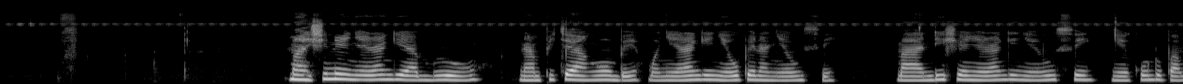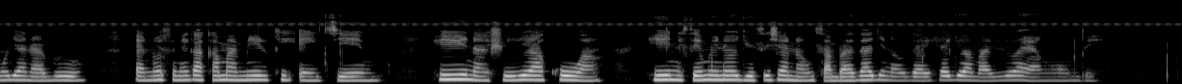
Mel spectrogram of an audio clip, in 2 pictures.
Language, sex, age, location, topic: Swahili, female, 18-24, Dar es Salaam, finance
